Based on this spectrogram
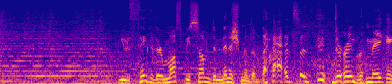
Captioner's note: chuckles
